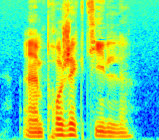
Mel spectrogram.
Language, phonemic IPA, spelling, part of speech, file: French, /pʁɔ.ʒɛk.til/, projectile, noun, Fr-projectile.ogg
- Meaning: projectile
